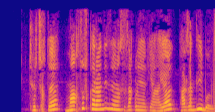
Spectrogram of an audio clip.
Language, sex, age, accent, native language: Uzbek, female, under 19, Toshkent shahri, Uzbek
